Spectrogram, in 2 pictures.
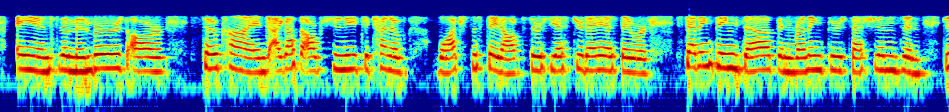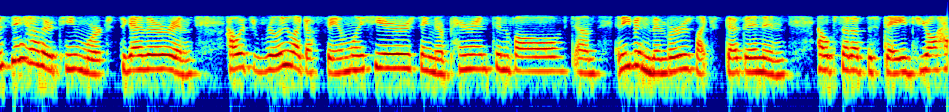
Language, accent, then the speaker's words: English; Kentucky, United States; I remember my state advisor, I'm from Kentucky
